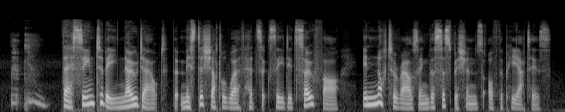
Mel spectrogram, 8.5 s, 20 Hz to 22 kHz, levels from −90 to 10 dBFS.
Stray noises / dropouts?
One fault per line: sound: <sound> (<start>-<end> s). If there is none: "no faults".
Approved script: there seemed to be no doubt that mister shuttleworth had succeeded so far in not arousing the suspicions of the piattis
sound: throat clearing (0.2-0.8 s)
